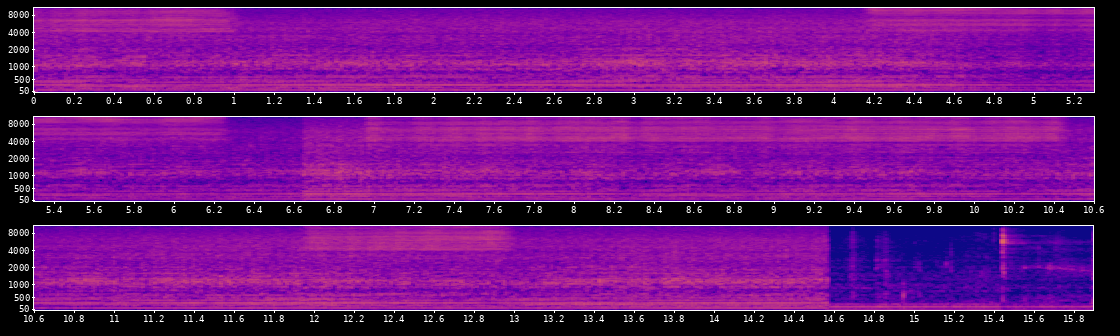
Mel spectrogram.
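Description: Tin toy car parts are polished against a solid nylon buffing mop on a motor-driven wheel, giving a steady loud motor whine with rougher friction rising in repeated bursts before the machine winds down near the end.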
